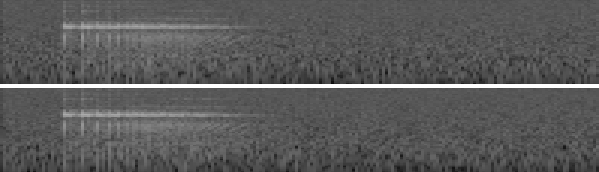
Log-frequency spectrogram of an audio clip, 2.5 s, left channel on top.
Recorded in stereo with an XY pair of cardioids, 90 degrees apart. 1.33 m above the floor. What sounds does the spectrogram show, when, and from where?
0.2 s a clink: 5° right, 9.5 m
